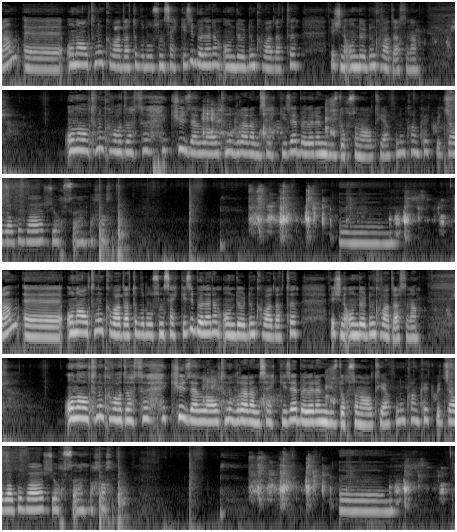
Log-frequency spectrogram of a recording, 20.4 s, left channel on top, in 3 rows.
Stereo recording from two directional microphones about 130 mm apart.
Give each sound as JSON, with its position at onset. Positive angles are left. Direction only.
{"t": 0.0, "sound": "speech", "side_deg": -50}
{"t": 7.8, "sound": "speech", "side_deg": -50}
{"t": 17.2, "sound": "music", "side_deg": 85}
{"t": 18.6, "sound": "a sound", "side_deg": -40}
{"t": 19.5, "sound": "speech", "side_deg": 80}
